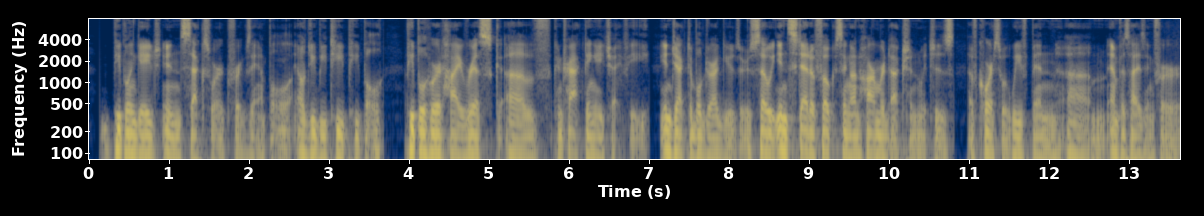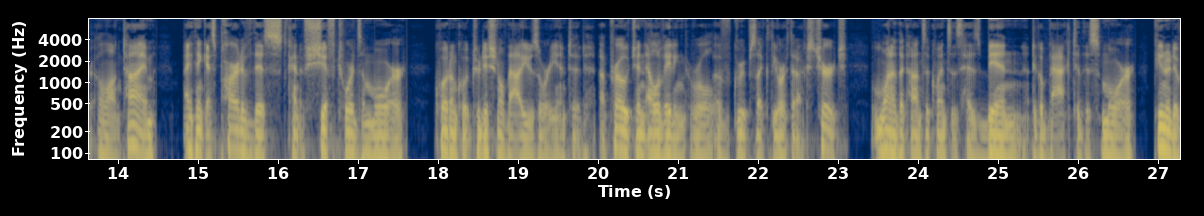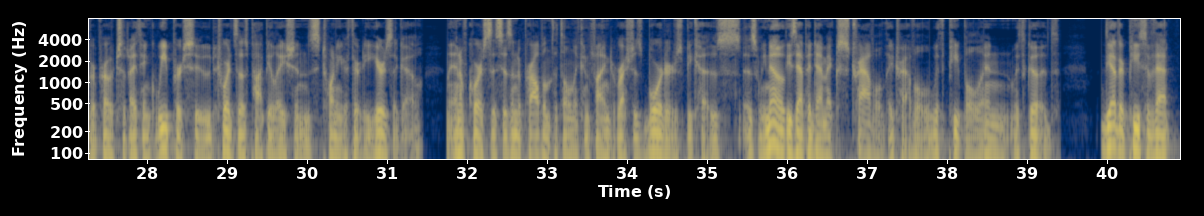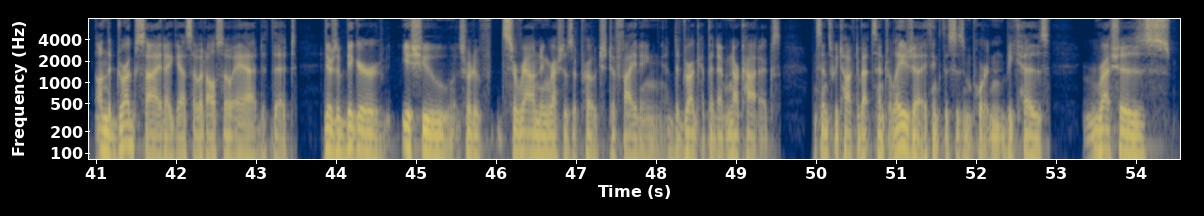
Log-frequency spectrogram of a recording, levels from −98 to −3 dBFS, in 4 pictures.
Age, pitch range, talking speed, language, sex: 30-49, 85-100 Hz, 185 wpm, English, male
